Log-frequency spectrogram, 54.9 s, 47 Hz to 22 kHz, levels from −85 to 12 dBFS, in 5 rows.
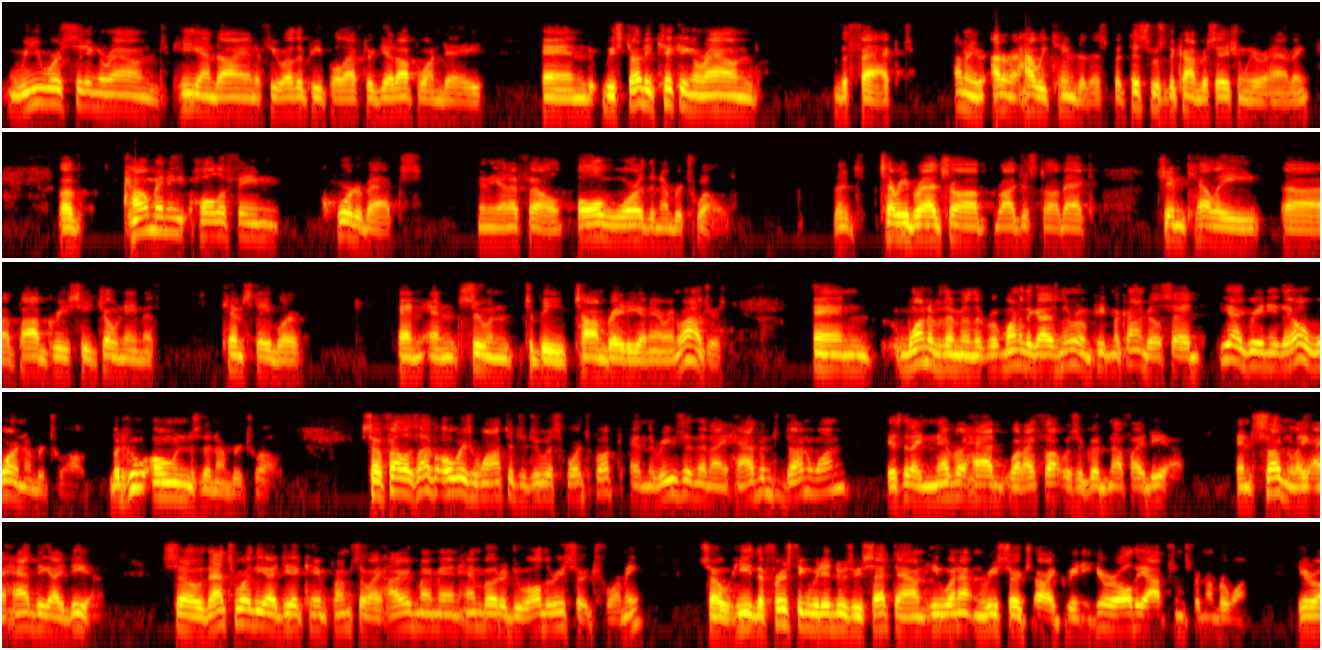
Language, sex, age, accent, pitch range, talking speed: English, male, 50-69, American, 110-135 Hz, 215 wpm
